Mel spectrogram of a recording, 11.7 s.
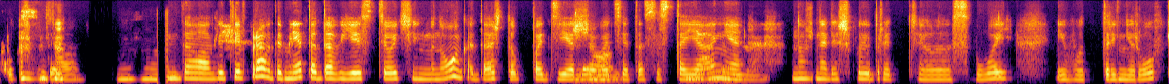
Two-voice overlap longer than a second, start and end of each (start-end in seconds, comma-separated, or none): none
